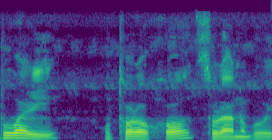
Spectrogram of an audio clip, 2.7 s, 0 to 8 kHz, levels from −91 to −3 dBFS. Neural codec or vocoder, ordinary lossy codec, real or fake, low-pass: none; AAC, 48 kbps; real; 7.2 kHz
